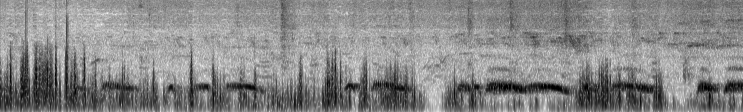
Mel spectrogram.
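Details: Repeated spotted dove cooing, used to attract birds for catching, runs through steady crackling and knocking noise: short low coos in paired phrases, with a clearer group of three mellow, slightly falling coos midway.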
